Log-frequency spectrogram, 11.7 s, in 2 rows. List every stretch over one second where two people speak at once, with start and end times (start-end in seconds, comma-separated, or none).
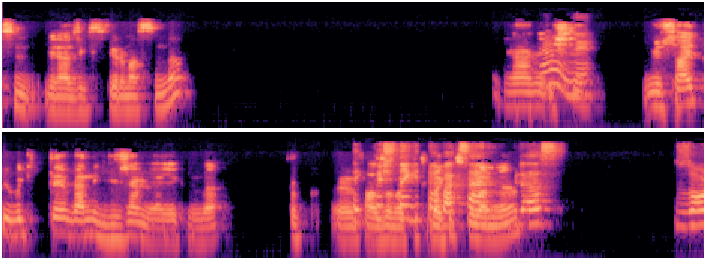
8.7-10.2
